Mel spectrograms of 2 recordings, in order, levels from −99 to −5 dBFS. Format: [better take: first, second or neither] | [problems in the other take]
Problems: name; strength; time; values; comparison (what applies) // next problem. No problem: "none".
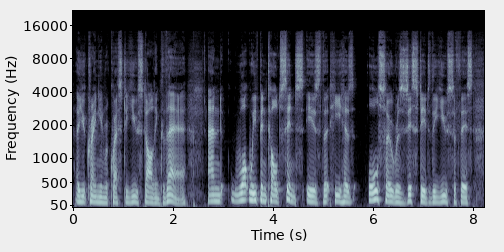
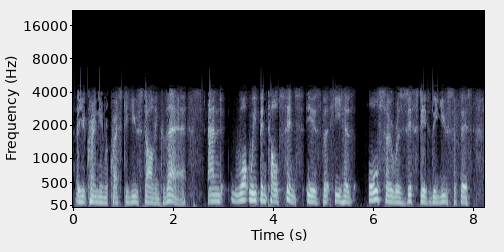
first | garbled, watery; badly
